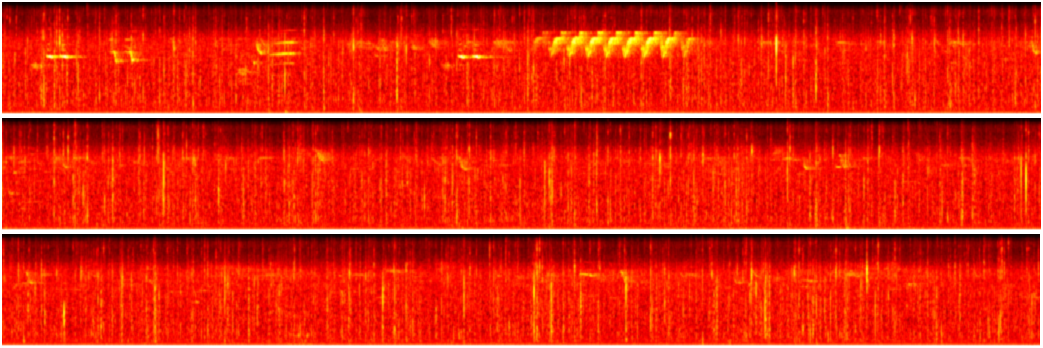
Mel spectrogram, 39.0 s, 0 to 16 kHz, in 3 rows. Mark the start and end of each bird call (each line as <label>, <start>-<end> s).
Iiwi (Drepanis coccinea), 0.3-1.8 s
Iiwi (Drepanis coccinea), 3.3-3.7 s
Iiwi (Drepanis coccinea), 5.5-6.3 s
Hawaii Amakihi (Chlorodrepanis virens), 6.6-8.7 s
Warbling White-eye (Zosterops japonicus), 9.5-9.6 s
Warbling White-eye (Zosterops japonicus), 10.4-10.5 s
Warbling White-eye (Zosterops japonicus), 11.8-12.1 s
Iiwi (Drepanis coccinea), 13.0-13.6 s
Warbling White-eye (Zosterops japonicus), 15.2-16.4 s
Warbling White-eye (Zosterops japonicus), 18.6-18.8 s
Hawaii Creeper (Loxops mana), 28.6-29.7 s
Warbling White-eye (Zosterops japonicus), 30.3-30.5 s
Warbling White-eye (Zosterops japonicus), 33.2-33.4 s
